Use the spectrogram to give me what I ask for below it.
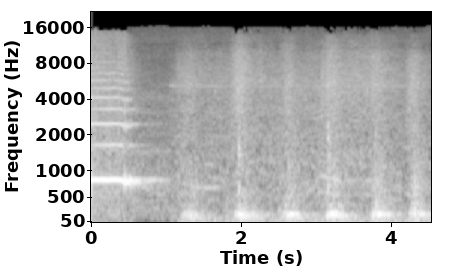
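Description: Steam escaping from an old steam locomotive: a shrill steam whistle sounds first, then about six loud, rhythmic chuffs of exhaust steam puff out at a steady pace, with a hissing, rumbling texture and no talking.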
